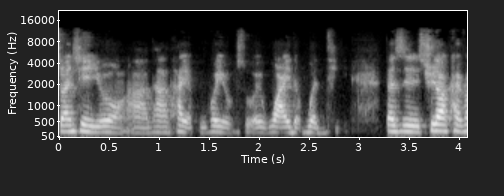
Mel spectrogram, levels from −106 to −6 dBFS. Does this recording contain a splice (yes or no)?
no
